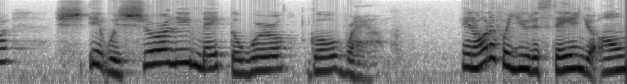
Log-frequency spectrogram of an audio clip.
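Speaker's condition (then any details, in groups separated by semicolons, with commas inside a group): No condition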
